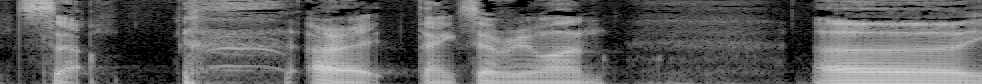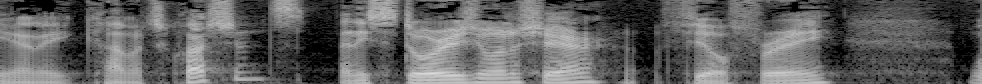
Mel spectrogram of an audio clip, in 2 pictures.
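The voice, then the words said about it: Strained, hoarse voice. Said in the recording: “I'm losing my voice again”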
